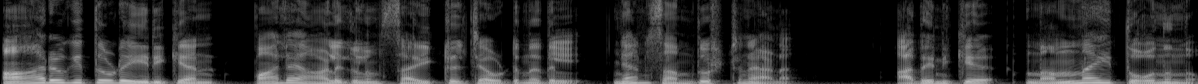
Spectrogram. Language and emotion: Malayalam, happy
